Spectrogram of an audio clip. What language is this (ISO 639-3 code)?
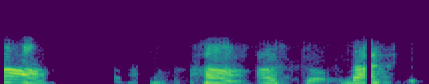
san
